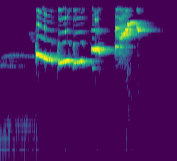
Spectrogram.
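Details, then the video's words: Orange-headed thrush (anis kembang) roused into counter-singing with another bird. A faint low murmur gives way to a descending slurred whistle, then a short higher note, then a high, buzzy, rough-edged note. "Anis kembang mu langsung terpancing emosi ikut bunyi sahut sahutan"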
